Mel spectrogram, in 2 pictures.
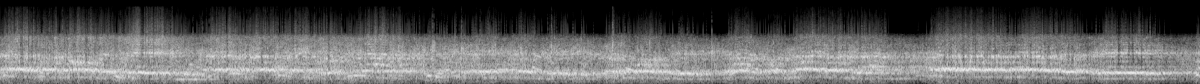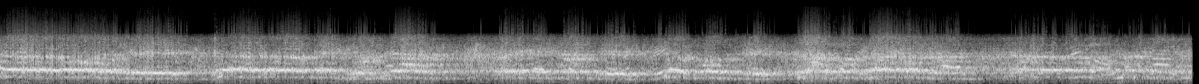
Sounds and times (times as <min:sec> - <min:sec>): Speech: 0:22.6 - 0:23.9.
